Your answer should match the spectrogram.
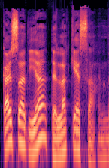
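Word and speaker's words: Calzadilla de la Cueza: 이 까리온부터 그 다음 마을 깔사디아 델라 꾀사 뭐라고 해야 되지? – 그 현지 발음으로는 깨싸가 맞을 거예요. – 깨싸가 맞겠죠? – 네, 그러니까는 Q-U를 네. 굳이 Q로 안 읽어도 돼요.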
